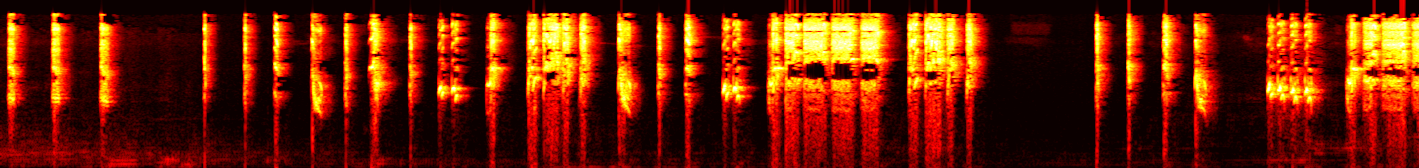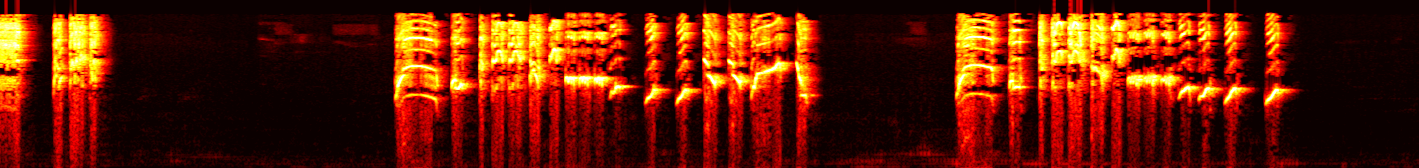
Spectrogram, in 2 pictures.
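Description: Orange-headed thrush (anis merah) singing: a string of sharp single notes about two a second, then loud, varied phrases of a few seconds each with quick whistled glides, broken by short pauses.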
